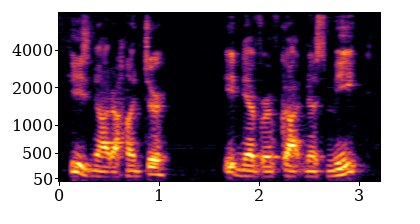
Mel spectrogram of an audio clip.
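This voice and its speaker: A man as a loud, contemptuous schoolboy leader. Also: deep voice, expressive, normal speed. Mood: resentful. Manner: loud, commanding, accusing. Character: Jack, contemptuous, aggressive schoolboy hunt leader. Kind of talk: storybook character voice.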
